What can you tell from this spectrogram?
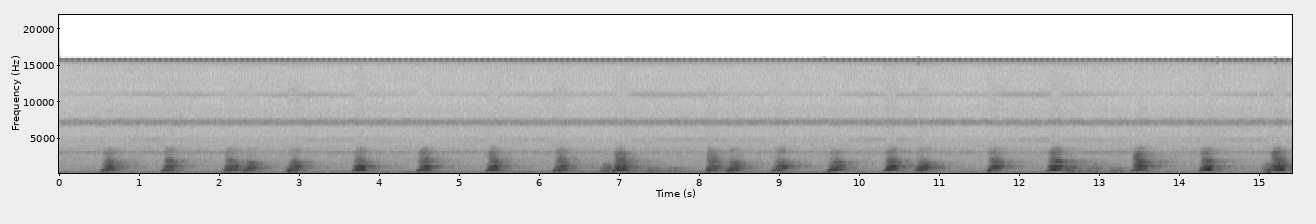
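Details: Neighbours' dog barking on and on at night, heard for an hour; a long, fairly steady run of sharp barks, about one every second, over a low continuous hum and a faint high electrical tone.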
